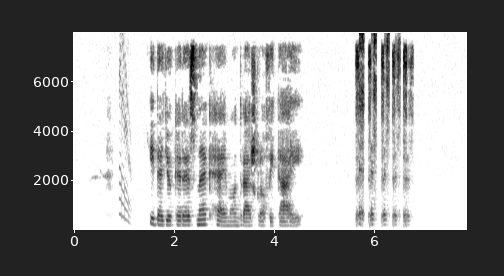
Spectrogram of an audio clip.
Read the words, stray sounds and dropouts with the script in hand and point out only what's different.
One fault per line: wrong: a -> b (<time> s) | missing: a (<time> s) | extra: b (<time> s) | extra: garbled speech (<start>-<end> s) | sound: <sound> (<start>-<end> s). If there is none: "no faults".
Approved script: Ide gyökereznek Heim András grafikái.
sound: chirp (0.9-1.2 s)
sound: laugh (5.6-6.8 s)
